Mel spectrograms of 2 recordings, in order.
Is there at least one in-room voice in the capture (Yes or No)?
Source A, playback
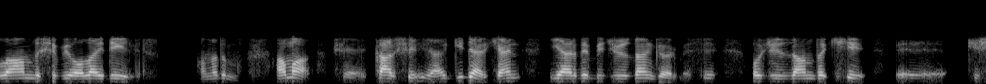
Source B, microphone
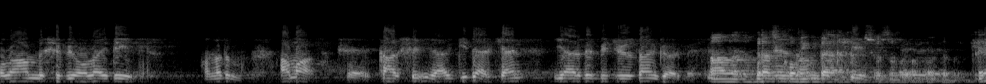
Yes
